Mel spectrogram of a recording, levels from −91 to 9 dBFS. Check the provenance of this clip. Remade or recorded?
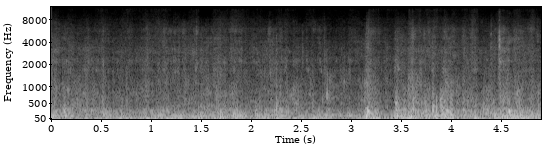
remade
